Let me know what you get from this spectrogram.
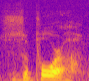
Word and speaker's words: Zipporah: One of these women was a woman named Zipporah. That's the way I pronounce it.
